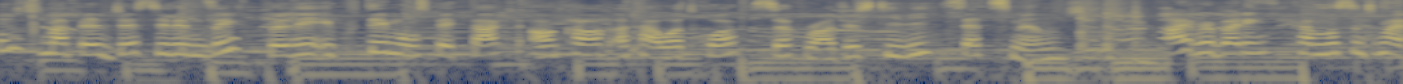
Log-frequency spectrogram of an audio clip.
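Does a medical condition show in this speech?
No.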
